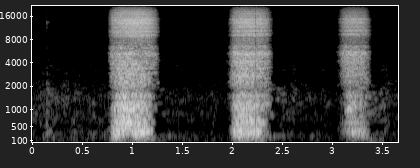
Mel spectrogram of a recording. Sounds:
Sniff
